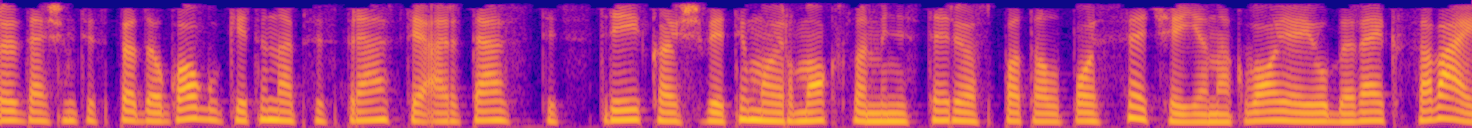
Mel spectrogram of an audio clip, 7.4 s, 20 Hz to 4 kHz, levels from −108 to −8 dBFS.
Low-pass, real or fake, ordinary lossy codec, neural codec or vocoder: 3.6 kHz; real; MP3, 32 kbps; none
